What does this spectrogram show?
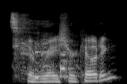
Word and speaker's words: erasure coding: All right, so pronounce it for me again, but slow. Erasure coding.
